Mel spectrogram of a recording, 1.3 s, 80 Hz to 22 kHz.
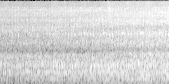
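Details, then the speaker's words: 2005 Honda Odyssey, sat for months with low, old oil, suspected blown engine: even, steady idle with no knocking or rattling; doesn't sound blown. "this doesn't sound or run like an engine that is blown up i just i'm not seeing it so we might get lucky on this one and i might have not have to replace the engine based on what i'm hearing"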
